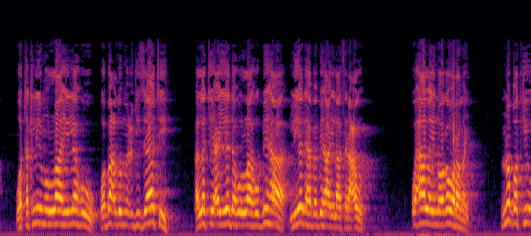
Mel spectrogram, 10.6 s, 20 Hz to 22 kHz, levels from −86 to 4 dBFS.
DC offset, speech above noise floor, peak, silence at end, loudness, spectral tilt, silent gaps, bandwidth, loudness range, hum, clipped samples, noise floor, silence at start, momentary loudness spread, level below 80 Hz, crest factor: under 0.1%; 35 dB; -2 dBFS; 0 s; -13 LUFS; -3.5 dB/octave; none; 11 kHz; 2 LU; none; under 0.1%; -47 dBFS; 0.35 s; 10 LU; -46 dBFS; 12 dB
